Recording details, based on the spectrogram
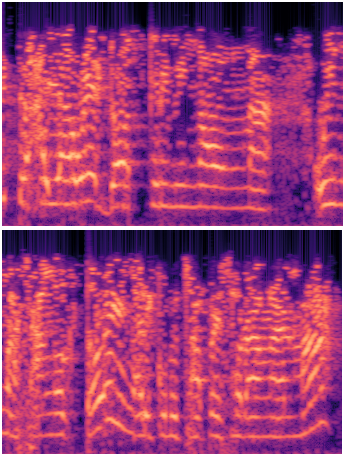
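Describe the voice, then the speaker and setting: Radio drama rogue: extremely high, swooping voice, crude and mocking, on dull noisy old tape. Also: male voice, big pitch swings, a little slow, heavily acted. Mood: grumbling, mocking. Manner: mocking, coarse colloquial talk. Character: Si Keling, crude, cackling, teasing rogue villain. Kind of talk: Sundanese radio storytelling drama.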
